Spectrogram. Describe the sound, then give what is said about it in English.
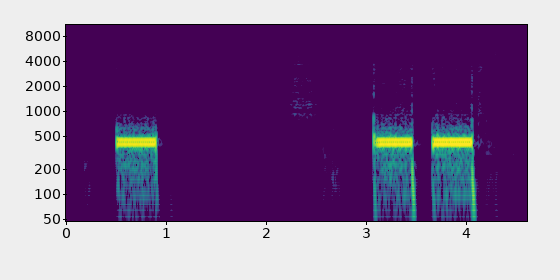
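Three loud, steady electronic telephone tones: one short beep, a pause with a faint brief noise, then two more beeps in quick succession, like a phone line dialing and ringing, as a caller rings someone back after a bad line. “I'll call you back one more time.”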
